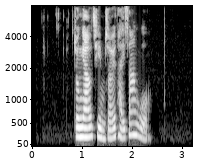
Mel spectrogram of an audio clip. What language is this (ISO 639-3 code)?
yue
